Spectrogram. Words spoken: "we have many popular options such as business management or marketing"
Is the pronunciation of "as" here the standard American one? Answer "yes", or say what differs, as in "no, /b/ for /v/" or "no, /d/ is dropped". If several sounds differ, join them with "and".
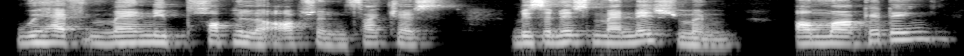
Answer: no, /s/ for /z/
